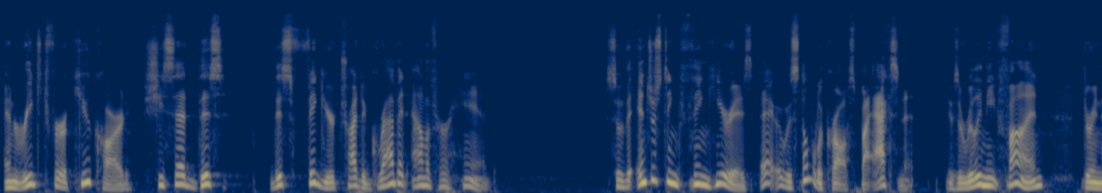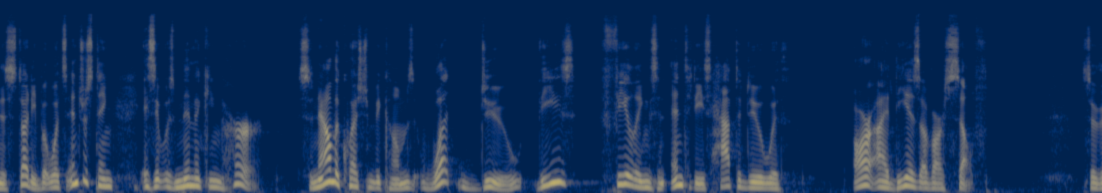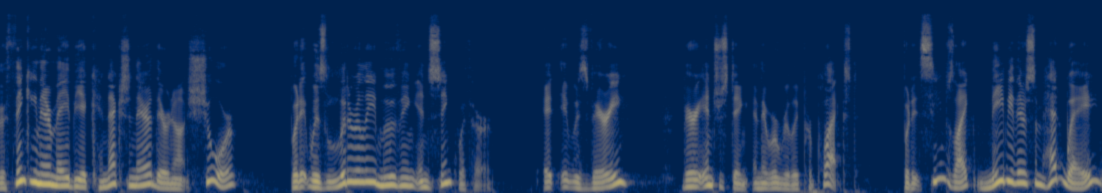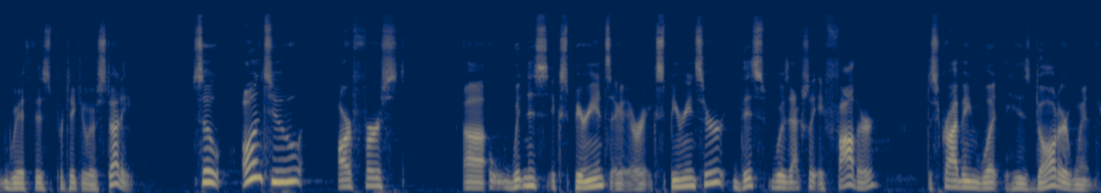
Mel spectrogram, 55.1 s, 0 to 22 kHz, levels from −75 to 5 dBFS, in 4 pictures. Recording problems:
none

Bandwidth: 16 kHz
